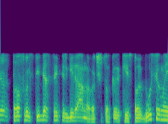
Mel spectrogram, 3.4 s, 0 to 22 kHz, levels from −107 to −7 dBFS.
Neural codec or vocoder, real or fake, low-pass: codec, 44.1 kHz, 2.6 kbps, SNAC; fake; 3.6 kHz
